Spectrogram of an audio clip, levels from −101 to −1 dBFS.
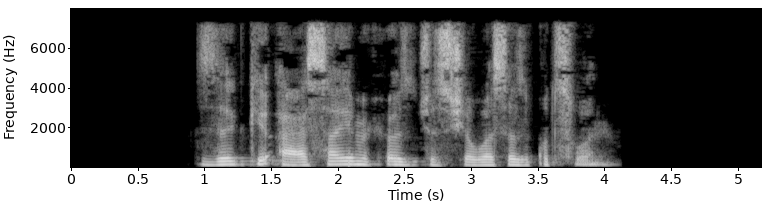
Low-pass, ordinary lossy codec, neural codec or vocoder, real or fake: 7.2 kHz; MP3, 64 kbps; none; real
